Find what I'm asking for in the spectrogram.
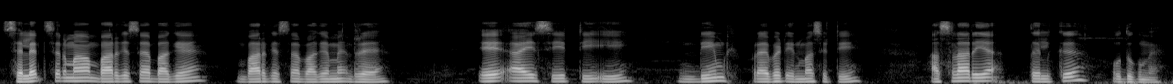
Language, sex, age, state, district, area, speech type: Santali, male, 45-60, Odisha, Mayurbhanj, rural, read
